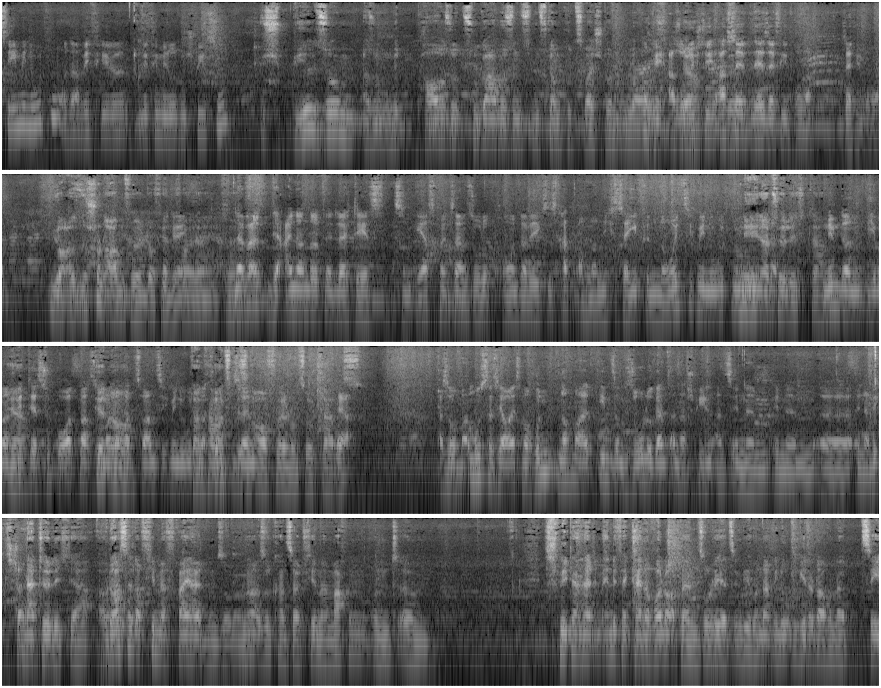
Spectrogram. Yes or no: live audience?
no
